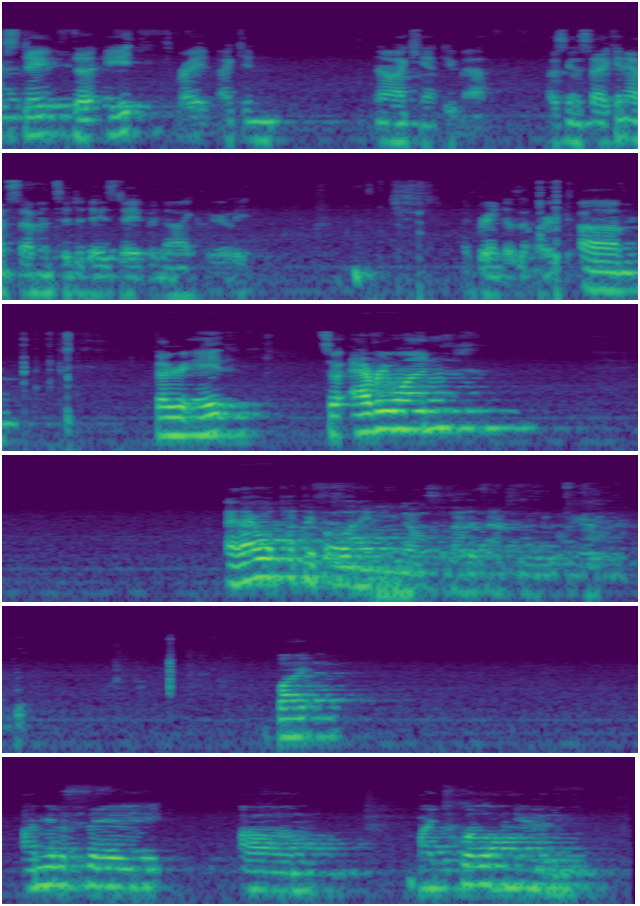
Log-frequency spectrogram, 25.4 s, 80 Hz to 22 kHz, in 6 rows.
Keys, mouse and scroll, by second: 6.1 click, 6.4-8.9 typing, 10.3 click, 12.6 click.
